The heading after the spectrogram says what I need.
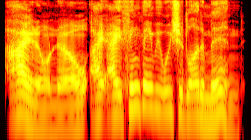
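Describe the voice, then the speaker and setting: A man's voice: fairly high pitch, big pitch swings, normal speed, dry recording, clean studio sound, pitched above the performer's own voice. A man voicing a naive, eager husband in an audio drama, rambling earnestly with wide-eyed enthusiasm. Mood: hesitant, earnest. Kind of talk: audio drama character dialogue.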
